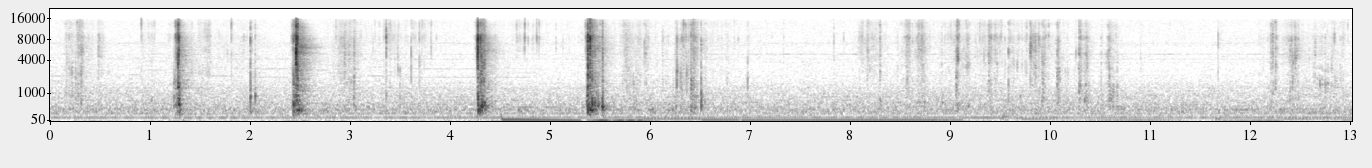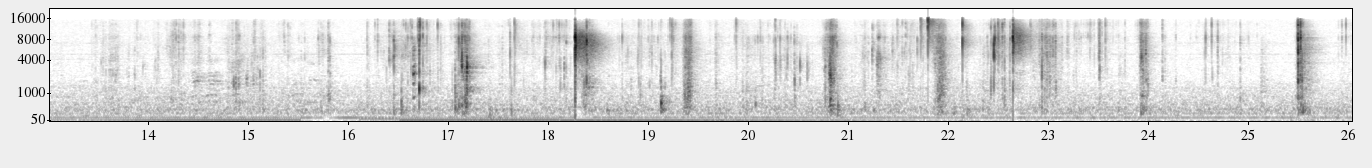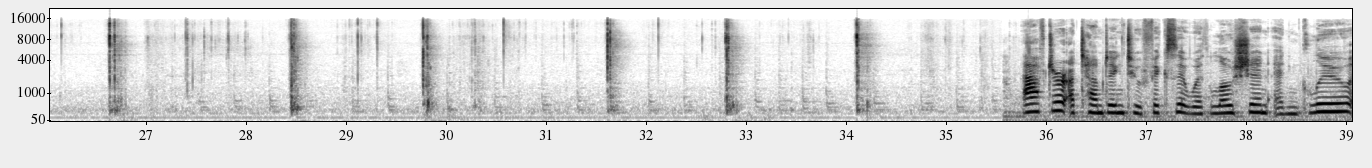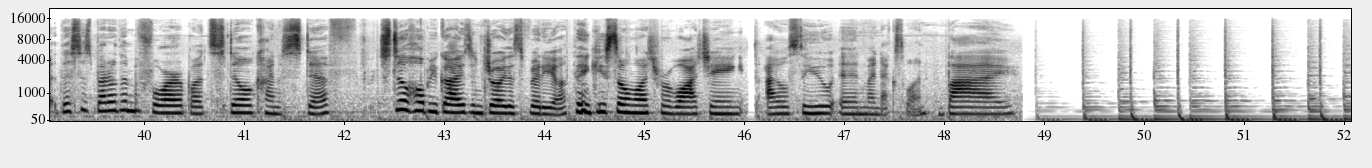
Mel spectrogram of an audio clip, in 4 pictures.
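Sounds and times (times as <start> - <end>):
slime squeezed with sticky pops: 12.2 - 34.4.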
